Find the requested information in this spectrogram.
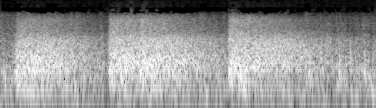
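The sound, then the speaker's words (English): Three loud gunshots ring out in a western shootout, each a sharp crack followed by a long rumbling tail that runs into the next, spaced under a second apart. “Both Purdy and the masked man fired again, exchanging shots, then fired again.”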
